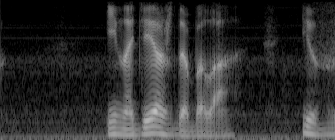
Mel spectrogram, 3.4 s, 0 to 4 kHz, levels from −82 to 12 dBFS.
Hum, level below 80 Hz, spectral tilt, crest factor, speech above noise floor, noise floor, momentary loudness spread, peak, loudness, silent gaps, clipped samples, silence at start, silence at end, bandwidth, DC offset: none; -42 dBFS; -10.5 dB/octave; 20 dB; 26 dB; -50 dBFS; 12 LU; -8 dBFS; -24 LUFS; none; under 0.1%; 0 s; 0 s; 4 kHz; 0.2%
